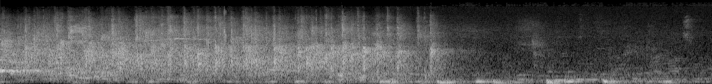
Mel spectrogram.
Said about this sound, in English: Stand with me and give the Lord a hand clap of praise.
